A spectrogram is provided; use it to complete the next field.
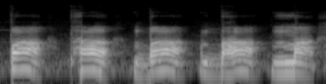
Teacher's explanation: आपके जो होठ होंगे ना दोनों चिपकेंगे फिर खुलेंगे, चिपकेंगे खुलेंगे, इसलिए इनको ओष्ठ कहा जाता है।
